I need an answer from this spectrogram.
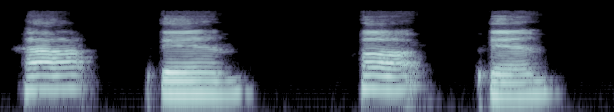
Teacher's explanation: esa E es un schwa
